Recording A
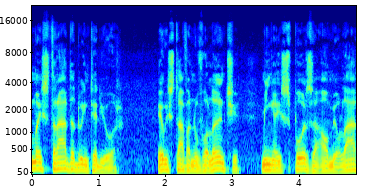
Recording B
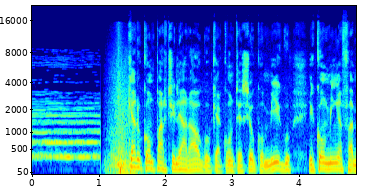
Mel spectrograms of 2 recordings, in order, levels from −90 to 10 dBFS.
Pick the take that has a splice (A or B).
B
